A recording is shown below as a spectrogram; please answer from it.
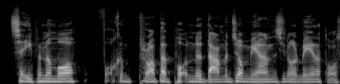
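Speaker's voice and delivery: normal talking voice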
